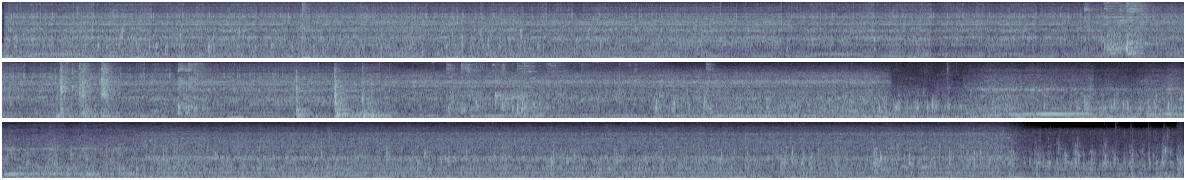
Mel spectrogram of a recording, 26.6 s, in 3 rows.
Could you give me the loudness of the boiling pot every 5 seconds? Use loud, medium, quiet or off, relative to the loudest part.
loud, quiet, loud, loud, loud, loud.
